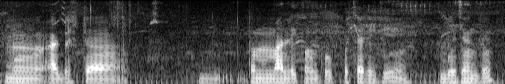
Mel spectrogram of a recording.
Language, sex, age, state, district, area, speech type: Odia, male, 30-45, Odisha, Koraput, urban, spontaneous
